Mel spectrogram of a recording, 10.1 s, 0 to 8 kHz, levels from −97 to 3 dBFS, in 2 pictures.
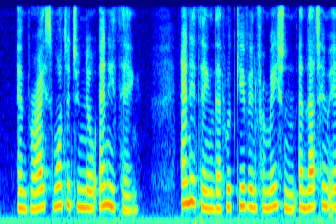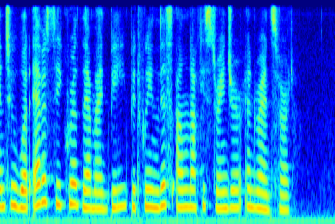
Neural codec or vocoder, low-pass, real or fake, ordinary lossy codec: none; 7.2 kHz; real; MP3, 64 kbps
